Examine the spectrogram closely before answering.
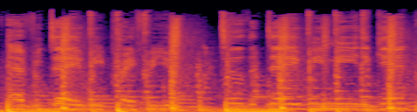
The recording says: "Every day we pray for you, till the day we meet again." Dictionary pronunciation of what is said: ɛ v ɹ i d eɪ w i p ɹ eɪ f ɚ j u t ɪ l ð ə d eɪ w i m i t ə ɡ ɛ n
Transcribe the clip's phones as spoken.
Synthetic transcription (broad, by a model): ɛ v ɹ i d eɪ w i p ɹ eɪ f ɚ j u t ɪ l ð ə d eɪ w i m i t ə ɡ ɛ n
